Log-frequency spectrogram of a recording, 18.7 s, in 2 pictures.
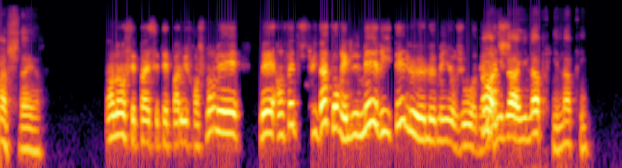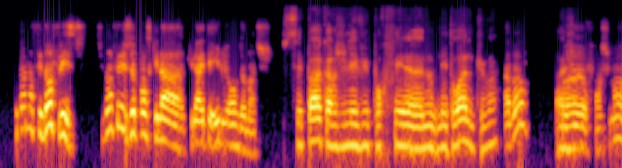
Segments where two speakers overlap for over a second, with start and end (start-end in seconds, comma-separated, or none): none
